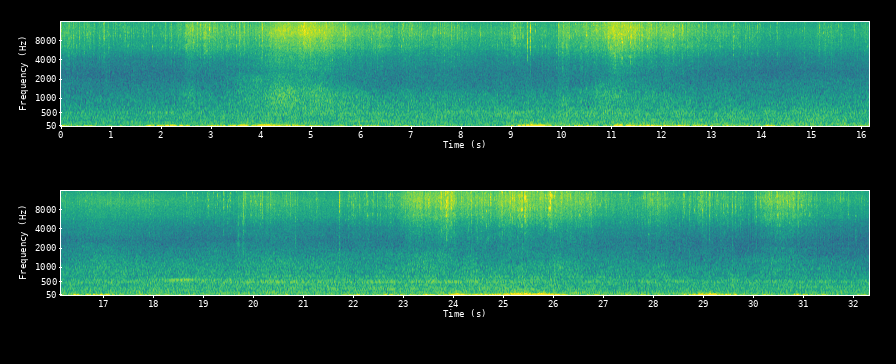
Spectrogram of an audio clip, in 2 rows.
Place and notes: Black Canyon City, Arizona - wind in the thistles
Black Canyon City, Maggie Mine Rd.
"Thistles" were actually dead flowers, dry and rustling in the wind nicely. Distant traffic from I-17 can also be heard about a half a mile away.
AZ, USA, May 2017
